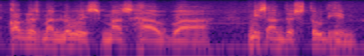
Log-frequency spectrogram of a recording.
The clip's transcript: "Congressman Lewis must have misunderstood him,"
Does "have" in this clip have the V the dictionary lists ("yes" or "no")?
yes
